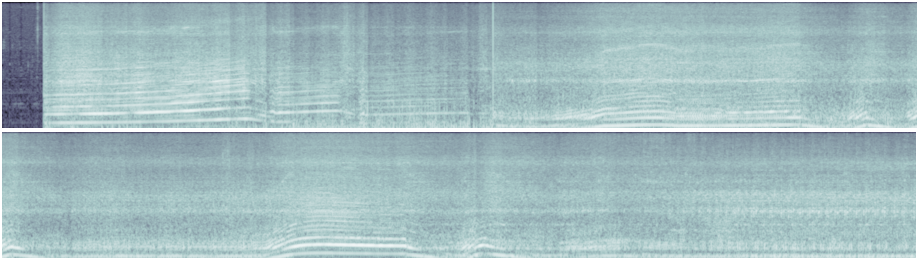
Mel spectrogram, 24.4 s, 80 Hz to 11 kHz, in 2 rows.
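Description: A restored 32-year-old Kawasaki Ninja motorcycle ridden on roads in North Jersey. Its loud, close engine hums steadily and rises and falls through gear changes and throttle blips.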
